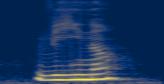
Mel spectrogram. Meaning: wine
- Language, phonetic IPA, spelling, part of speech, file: Czech, [ˈviːno], víno, noun, Cs-víno.ogg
